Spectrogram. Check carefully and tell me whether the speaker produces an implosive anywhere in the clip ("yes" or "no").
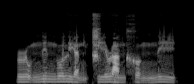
no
